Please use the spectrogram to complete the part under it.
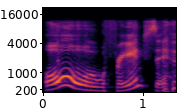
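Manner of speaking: put-on high-pitched Midwestern Michigan accent. Imitating the mom character from a movie: imitating the mom's Midwestern accent. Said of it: "her accent is so".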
